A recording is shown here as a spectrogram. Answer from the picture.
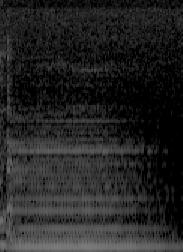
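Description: A double bass bowing one long low note that starts right at the beginning, is held steadily and begins to fade near the end.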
